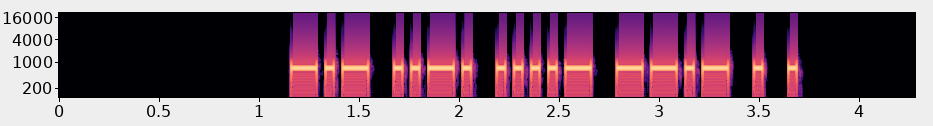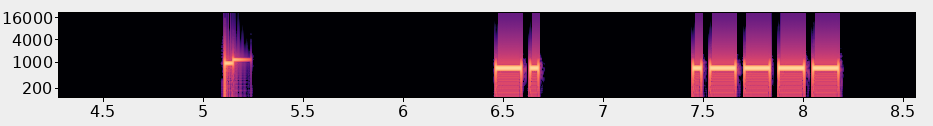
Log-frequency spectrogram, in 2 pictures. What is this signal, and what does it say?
Morse code, heard as a keyed tone, about 28 wpm, spaced as for 21 wpm, 700 Hz. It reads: KF4QEE N1
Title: USA Call Signs - 6x Character Spacing - 28wpm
